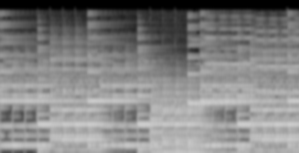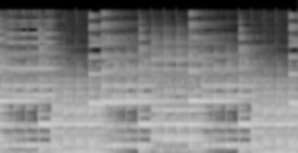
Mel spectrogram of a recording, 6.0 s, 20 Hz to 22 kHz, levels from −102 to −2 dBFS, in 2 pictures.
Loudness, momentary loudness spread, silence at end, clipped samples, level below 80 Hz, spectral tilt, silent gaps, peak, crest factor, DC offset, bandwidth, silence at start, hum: -19 LUFS; 2 LU; 0 s; under 0.1%; -36 dBFS; -3.5 dB/octave; none; -6 dBFS; 14 dB; under 0.1%; 16.5 kHz; 0 s; none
